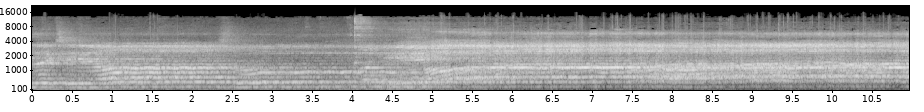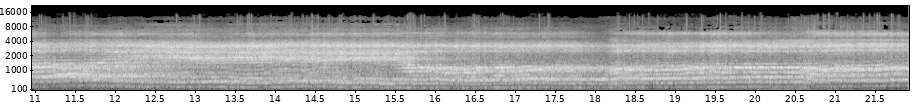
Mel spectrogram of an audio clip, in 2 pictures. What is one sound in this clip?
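Men chant in slow, sustained voices that echo through a large hall.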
